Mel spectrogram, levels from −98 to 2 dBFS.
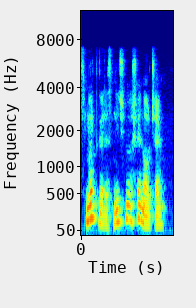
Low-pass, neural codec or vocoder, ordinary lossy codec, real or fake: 7.2 kHz; none; none; real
